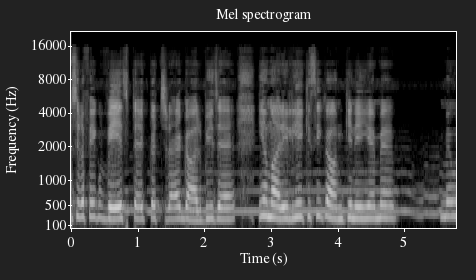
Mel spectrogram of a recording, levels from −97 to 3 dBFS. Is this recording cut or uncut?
uncut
